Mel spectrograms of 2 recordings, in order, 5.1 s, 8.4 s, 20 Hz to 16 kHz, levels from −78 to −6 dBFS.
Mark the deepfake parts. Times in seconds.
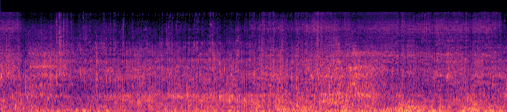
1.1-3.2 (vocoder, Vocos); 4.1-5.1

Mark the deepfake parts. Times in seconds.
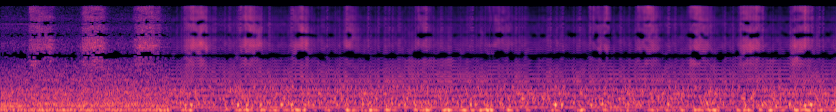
1.7-8.4 (vocoder, Vocos)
